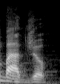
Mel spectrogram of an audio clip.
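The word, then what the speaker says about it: Baggio: Το ξέρεις ότι στην ουσία δεν προφέρει το γιώτα. – Εντάξει. – Αλλά αν το ακούσω από Ιταλό. – Στον Άγγελο προφέρεται. – Στον Άγγελο, ναι. – Ναι, Μπάτζιο είναι ο άνθρωπος, έτσι. Στο Ρομπέρτο είναι Μπάτζο. – Μπάτζο. – Μπάτζο. – Ναι, ναι. Το τρώνε το γιώτα.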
